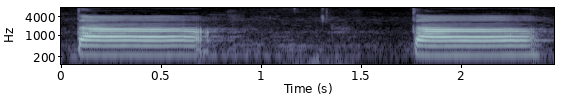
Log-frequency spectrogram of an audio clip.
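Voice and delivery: تا with the tongue tip at the tooth roots, said loud and clear; loud careful تا for the class. Shown as a demonstration. Teacher modelling تا for children, loud and clear. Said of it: "زبان کی نوک ہے یہ دانتوں کی جڑوں".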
